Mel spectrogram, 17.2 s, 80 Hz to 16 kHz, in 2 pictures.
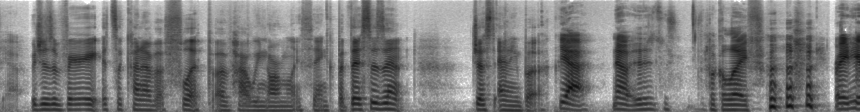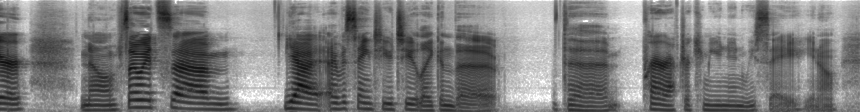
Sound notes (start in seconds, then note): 7.6 laughs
